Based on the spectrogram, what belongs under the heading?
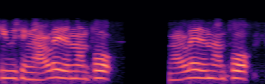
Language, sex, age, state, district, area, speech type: Manipuri, female, 30-45, Manipur, Kangpokpi, urban, conversation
